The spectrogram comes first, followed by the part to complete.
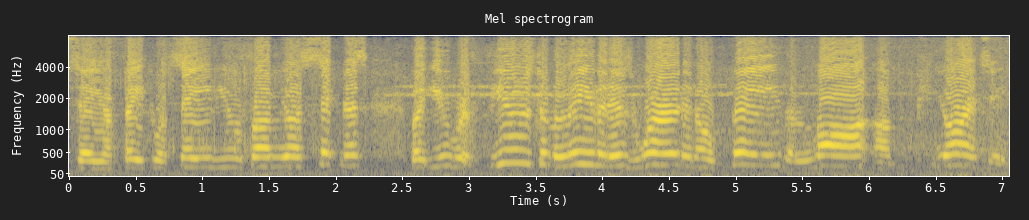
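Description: A man talks at a moderate pace with hardly any pauses, his voice high and his pitch varying normally. His loudness swings widely, and background noise is noticeable. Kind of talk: performed sermon parody. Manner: mock-preacherly, sardonic, theatrical.

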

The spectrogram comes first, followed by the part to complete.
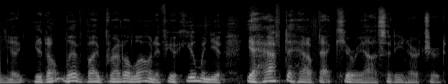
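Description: With an American accent, a man speaks somewhat breathily and with lively intonation on a very clean recording with a silent background. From US Midwest, Detroit. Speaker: astronomer and religious brother. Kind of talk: interview conversation. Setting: studio.

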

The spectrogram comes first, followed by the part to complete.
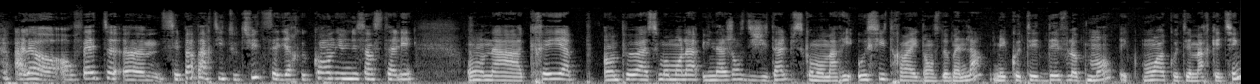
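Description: A woman with a fairly high voice talks at a moderate speed, her pitch varying in an ordinary way while noticeable noise sits in the background. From France, various regions. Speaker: entrepreneur and digital trainer. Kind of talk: radio interview.

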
